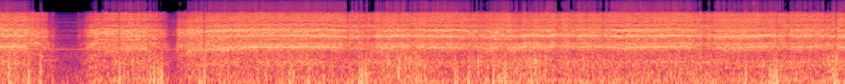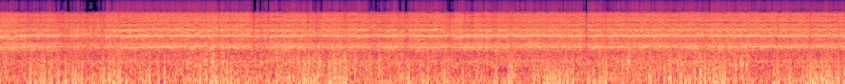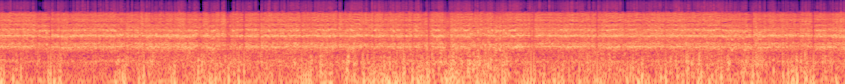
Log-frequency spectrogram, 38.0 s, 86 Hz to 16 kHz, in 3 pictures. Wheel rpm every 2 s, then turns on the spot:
110, 140, 210, 220, 230, 220, 220, 230, 230, 230, 230, 230, 230, 230, 230, 230, 230, 230, 220.
0-2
